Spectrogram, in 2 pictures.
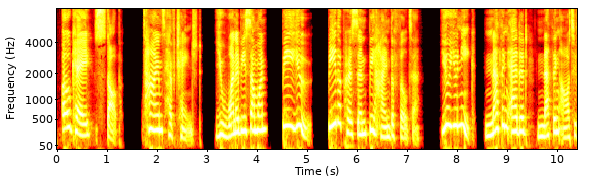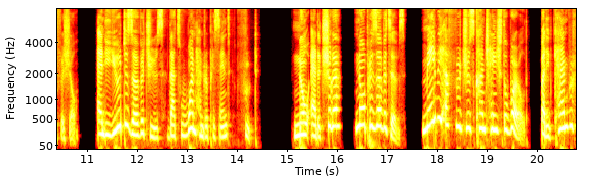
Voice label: English Conversational; OSM Talent

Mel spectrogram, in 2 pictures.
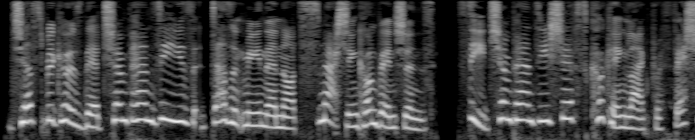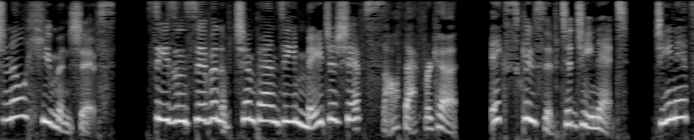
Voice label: English Bright

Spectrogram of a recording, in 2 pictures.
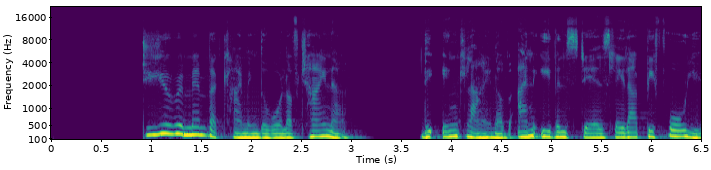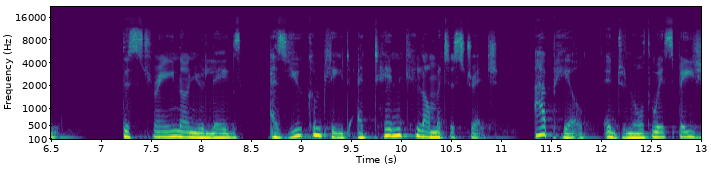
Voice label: English soft sell

